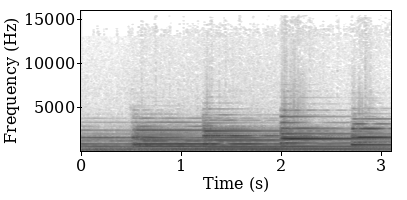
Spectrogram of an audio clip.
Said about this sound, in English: The historic bells of Albany City Hall return us to Albany Street, a public affairs presentation of Albany Broadcasting.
